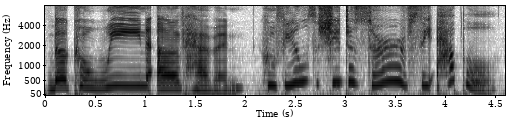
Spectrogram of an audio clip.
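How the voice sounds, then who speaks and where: A woman's voice: sits high, wildly swooping pitch, slow pace, a little mellow, no room sound, studio quality. A woman telling a scripted story in a casual, chatty way, with playful, wry asides as an ASMR roleplay storyteller. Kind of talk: casual, scripted myth retelling.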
